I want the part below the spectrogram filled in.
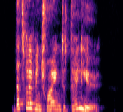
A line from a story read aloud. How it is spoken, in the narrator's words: Mo said excitedly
